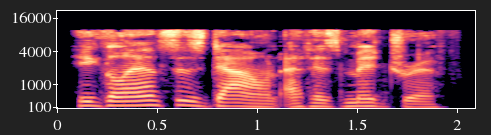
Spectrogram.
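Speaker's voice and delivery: ordinary delivery, nothing marked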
